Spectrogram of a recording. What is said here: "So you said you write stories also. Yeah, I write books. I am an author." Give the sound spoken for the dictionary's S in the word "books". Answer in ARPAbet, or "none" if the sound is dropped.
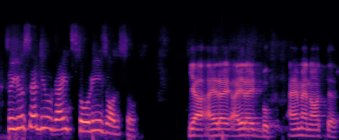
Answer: none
